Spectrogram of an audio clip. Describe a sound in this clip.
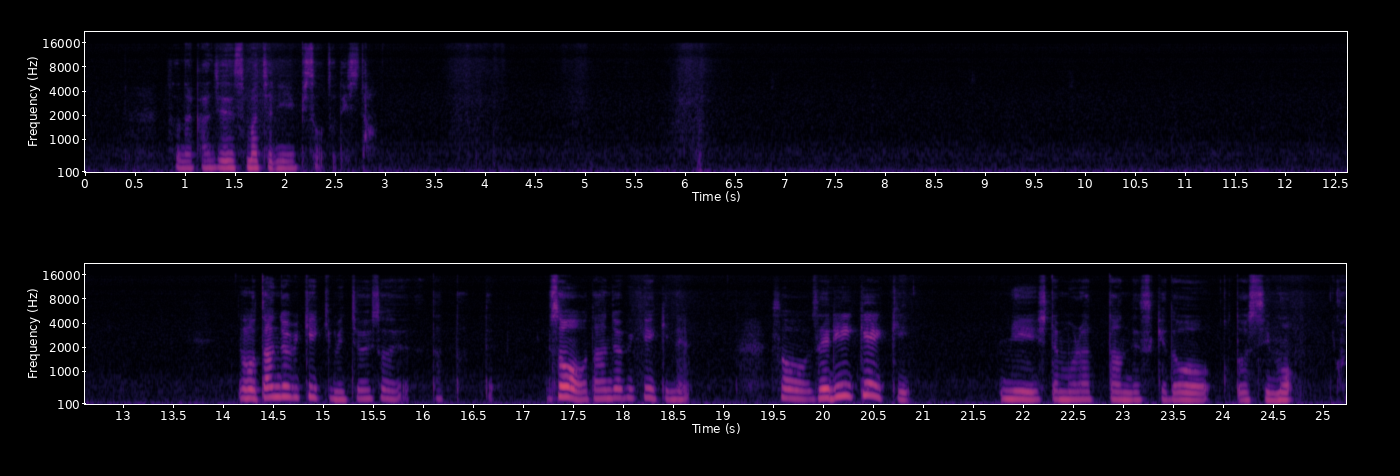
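A young woman speaks close to a microphone, with pauses.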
